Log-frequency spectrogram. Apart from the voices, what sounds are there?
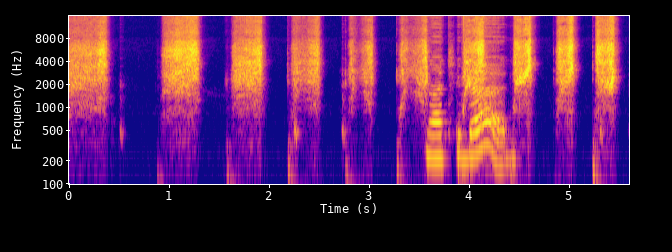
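scraping Odicoat onto a hat with a card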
